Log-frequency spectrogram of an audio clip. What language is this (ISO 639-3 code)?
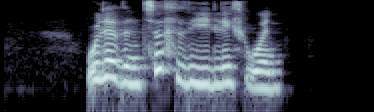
kab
